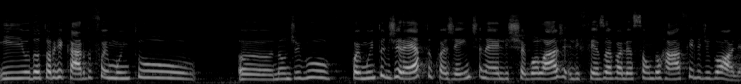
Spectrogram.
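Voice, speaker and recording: A woman's high voice with fairly even intonation at a fairly quick pace. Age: 40s. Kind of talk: interview testimony.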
